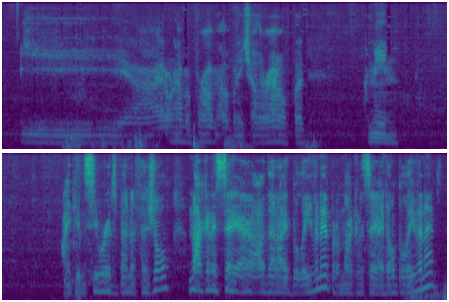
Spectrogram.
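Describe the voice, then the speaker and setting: A man speaks at a fairly quick pace in a put-on character voice, very deep and low, raspy, over clear background noise. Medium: actual play. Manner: gruff, blunt.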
